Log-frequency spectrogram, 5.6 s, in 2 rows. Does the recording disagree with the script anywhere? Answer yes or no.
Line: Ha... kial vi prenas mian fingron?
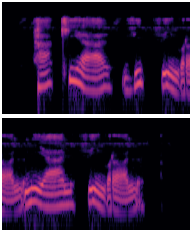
yes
